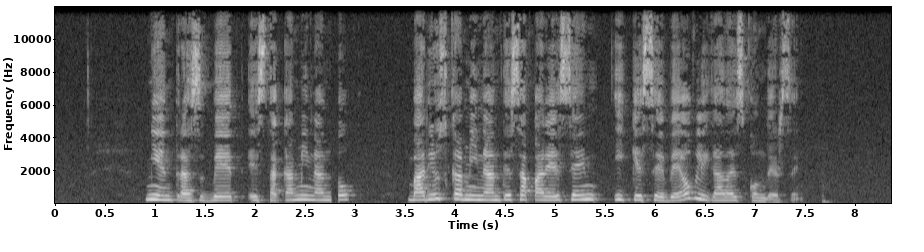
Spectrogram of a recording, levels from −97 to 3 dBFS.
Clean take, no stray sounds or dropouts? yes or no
no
